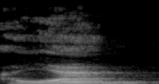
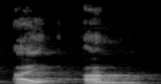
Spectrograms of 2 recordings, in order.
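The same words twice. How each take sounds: First: The words are linked by an added glide sound. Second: The two words are said separately, not linked. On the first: The speaker calls it right. "adding an extra E sound to join the two words together" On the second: The speaker calls it wrong. "I don't say I am"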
